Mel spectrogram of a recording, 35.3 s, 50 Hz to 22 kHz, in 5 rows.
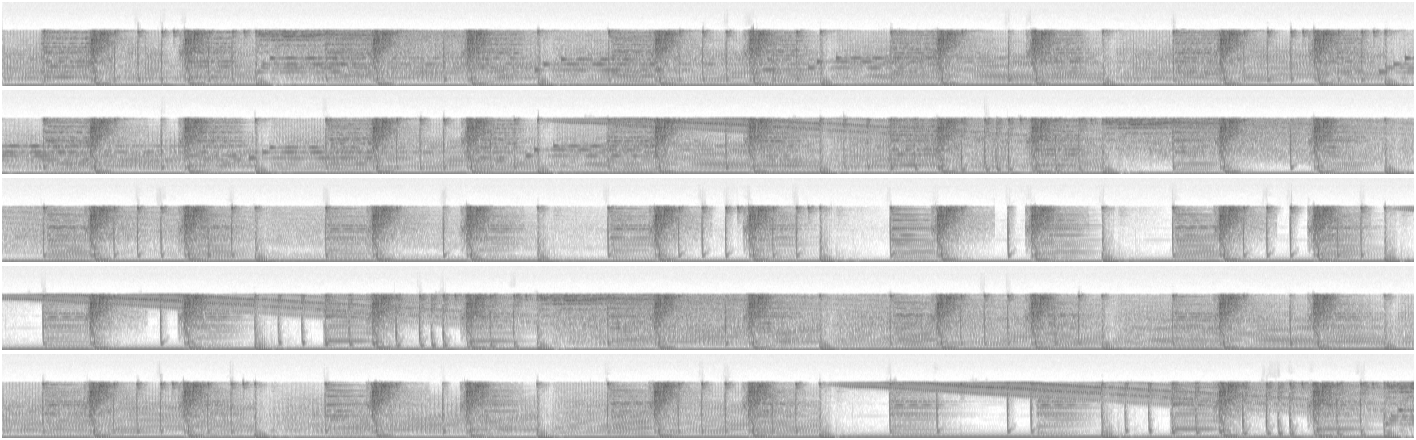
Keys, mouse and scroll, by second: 4.1 click, 4.3 click, 6.4 click, 13.5 right click, 14.8 click, 15.7 right click, 16.8 click, 20.6 click, 21.7 click, 25.3 scroll down 2, 26.8 click, 27.7 click, 29.0 click, 31.0 click, 31.9 click, 32.6 click, 34.0 click.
